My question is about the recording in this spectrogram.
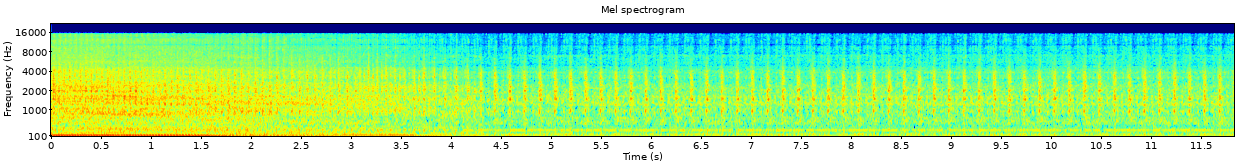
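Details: Honda S2000 petrol engine at idle: sharp steady tapping about three times a second, unchanged after replacing cam chain tensioner, cam sensors, gaskets, checking bearings, compression, valves, cams and setting valve gaps; cause still unknown.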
